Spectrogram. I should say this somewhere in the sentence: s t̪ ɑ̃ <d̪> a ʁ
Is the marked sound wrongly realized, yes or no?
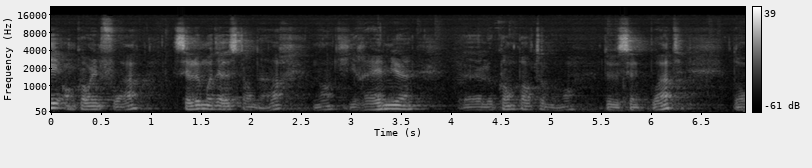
no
